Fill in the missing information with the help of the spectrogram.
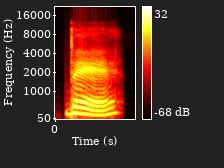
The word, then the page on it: dare: Indian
